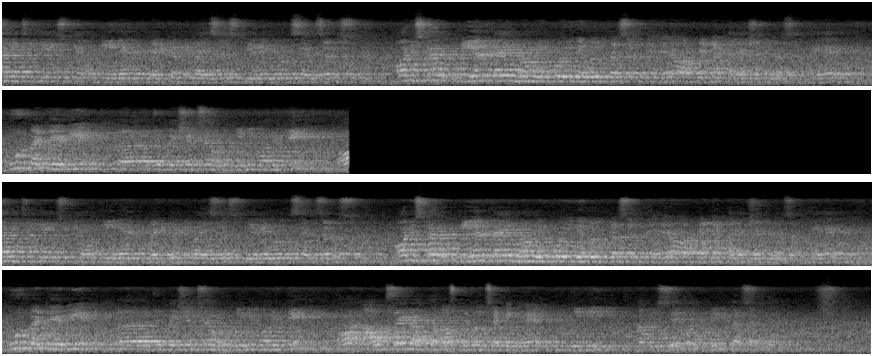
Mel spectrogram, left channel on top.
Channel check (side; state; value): left; drops out; at 12.2 s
